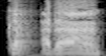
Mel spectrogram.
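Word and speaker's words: כרת: Esta palabra es Kará, con acento en la A, en el Strong 3772, y su etimología es pacto, y también como morir.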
